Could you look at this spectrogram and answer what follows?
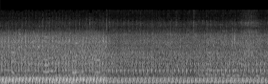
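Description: Small motorboat engine running steadily as it tows a floating raft along a rope, with a fast, even putter. The low end drops away about two seconds in.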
